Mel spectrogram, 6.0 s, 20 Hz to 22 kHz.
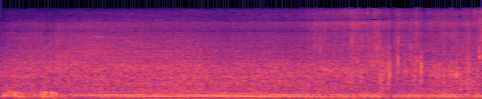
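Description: Mercedes-AMG GT S's twin-turbo V8 approaching on a wet road, with steady tyre hiss on the wet surface. The engine note falls over a few seconds as the car comes off the throttle and slows.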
